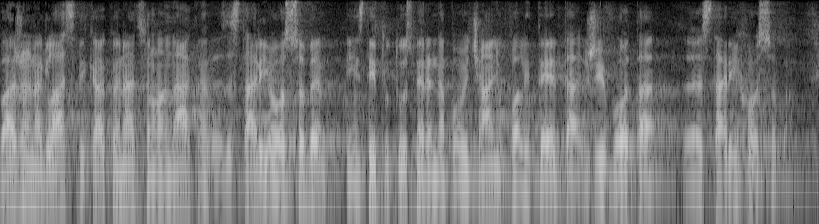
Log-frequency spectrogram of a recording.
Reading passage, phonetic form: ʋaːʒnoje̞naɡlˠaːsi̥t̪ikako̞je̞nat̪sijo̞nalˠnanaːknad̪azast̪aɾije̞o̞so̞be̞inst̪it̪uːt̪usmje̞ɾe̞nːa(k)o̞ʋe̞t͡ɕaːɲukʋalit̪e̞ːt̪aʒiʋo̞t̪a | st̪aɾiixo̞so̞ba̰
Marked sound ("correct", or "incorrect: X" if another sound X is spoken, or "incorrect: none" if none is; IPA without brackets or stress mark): incorrect: p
